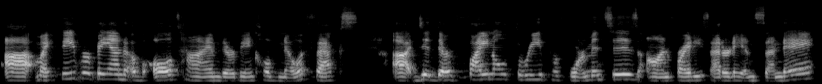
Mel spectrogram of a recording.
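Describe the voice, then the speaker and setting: A woman with a slightly hoarse, rough voice, hosting a casual livestream and chatting upbeat with viewers, greeting them by name. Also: medium pitch, moderate pace, pushed and bright, rough recording. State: hoarse from singing. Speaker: reseller livestream host.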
